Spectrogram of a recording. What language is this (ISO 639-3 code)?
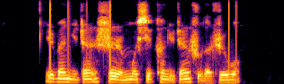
zho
